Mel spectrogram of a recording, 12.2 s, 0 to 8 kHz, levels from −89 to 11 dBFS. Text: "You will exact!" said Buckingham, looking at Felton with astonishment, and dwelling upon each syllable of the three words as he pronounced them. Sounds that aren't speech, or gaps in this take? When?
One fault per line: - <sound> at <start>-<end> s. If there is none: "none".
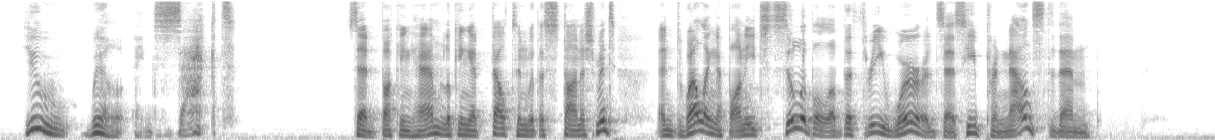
none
